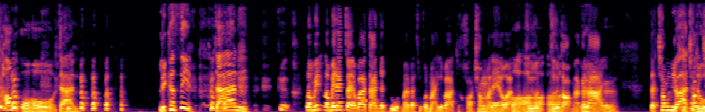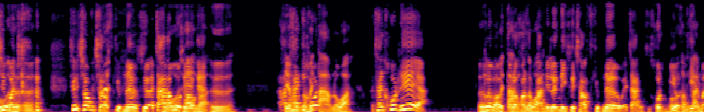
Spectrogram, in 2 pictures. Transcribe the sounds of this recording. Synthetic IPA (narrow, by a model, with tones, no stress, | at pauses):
t͡ɕʰɔ˥˩ʔoː˧˩hoː˨˩t͡ɕaː˧n | li˦˥kʰːa˧˥si˨˩t̪t͡ɕaː˧nkʰɯː˧ɾa˧wma˥˩jɾa˧wma˥˩jnaː˥˩t͡ɕa˧jwaː˥˩ʔaː˧t͡ɕaː˧nt͡ɕa˨˩duː˨˩t̪̚maː˧bɛː˨˩p̚t̪ʰːko˧nmːaː˨˩˦lɯ˦˥paː˨˩˨t͡ɕa˨˩kʰɔː˩˦t͡ɕʰɔ˥˩ŋmaː˧lɛː˦˥wʔa˨˩ʔːsɯː˦˥sɯː˦˥˧t̪ɔː˨˩maː˧kɔː˥˩daː˩˥˩j | t̪ɛː˨˩t͡ɕʰɔ˥˩ŋniː˦˥ɯː˧˨˩t͡ɕʰɔ˥˩˧t͡ɕɯː˥˩˨waː˥˧t͡ɕʰɯː˥˩t͡ɕʰɔ˥˩ŋt͡ɕʰaː˧wski˦˥p̚nɤː˥˩kʰɯː˧ʔa˧t͡ɕaː˧na˧˩du˨˩ʔe˧ŋʔa˧˩ʔɤː˧ | ʔa˧˥t͡ɕaː˧nkʰoː˥˩aː˨mla˦wa˧˩ | ʔaː˧t͡ɕaː˧nkʰoː˥˩t̪̚ʰeː˥˩ʔa˨˩˧ | bɔː˨˩t̪ːlkɔː˧˩a˨˦a˧ni˥˩ɾɯ˥˩əŋniː˦˥kʰɯː˧t͡ɕʰaː˧wski˦˥p̚nɤː˥˩u˥˩ʔaː˧t͡ɕaː˧nkʰɯː˧kʰoː˥˩t̪̚bi˧ə˧w̪ʰeː˥˩˧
